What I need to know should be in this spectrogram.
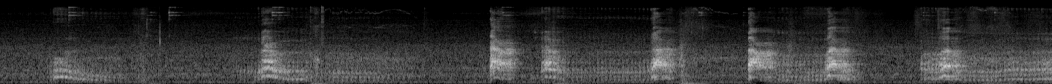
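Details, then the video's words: Chihuahua in full play mode, barking and growling while another dog ignores it: short harsh barks and rough growls come in bursts about every one to two seconds, with quiet pauses between. "Leroy Chihuahua Playtime"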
